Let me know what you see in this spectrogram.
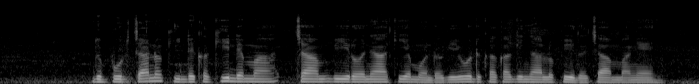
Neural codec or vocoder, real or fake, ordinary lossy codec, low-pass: none; real; none; 10.8 kHz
